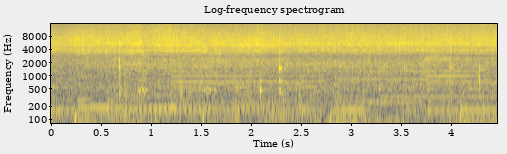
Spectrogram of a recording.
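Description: Pork slices sizzling in hot oil in a wok: a steady frying hiss, with a wooden spatula stirring and scooping and a few light clicks as meat is lifted out into a ceramic bowl.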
